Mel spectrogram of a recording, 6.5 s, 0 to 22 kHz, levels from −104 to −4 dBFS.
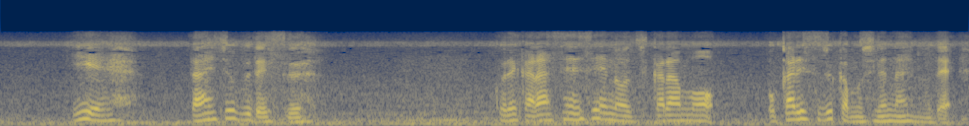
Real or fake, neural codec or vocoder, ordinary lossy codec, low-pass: real; none; none; none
